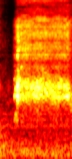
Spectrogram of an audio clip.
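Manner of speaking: voiceless breathy mock scream; hushed imitation of screaming fans; imitated crowd scream. Tweens reacting to the singer's joke, breathy mock screaming. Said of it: "And all the tweens".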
